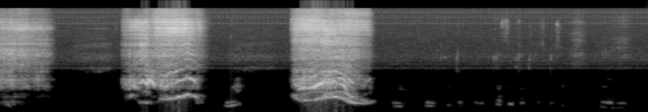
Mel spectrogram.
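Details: A person and their girlfriend sneezing before nose blowing: three loud hissing bursts about two seconds apart, each with a voiced tail, then quiet room sounds.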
